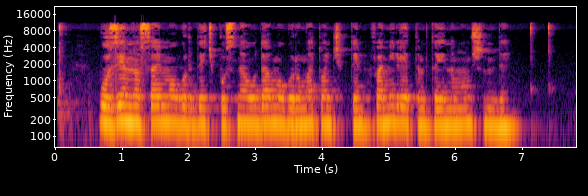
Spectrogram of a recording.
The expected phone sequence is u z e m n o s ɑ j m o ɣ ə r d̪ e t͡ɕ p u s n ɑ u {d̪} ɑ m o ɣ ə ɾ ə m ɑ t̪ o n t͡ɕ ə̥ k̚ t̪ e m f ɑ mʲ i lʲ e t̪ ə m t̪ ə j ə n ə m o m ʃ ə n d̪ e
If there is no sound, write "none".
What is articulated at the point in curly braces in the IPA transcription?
d̪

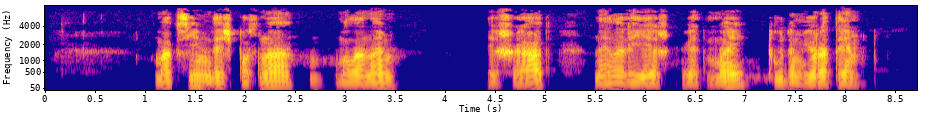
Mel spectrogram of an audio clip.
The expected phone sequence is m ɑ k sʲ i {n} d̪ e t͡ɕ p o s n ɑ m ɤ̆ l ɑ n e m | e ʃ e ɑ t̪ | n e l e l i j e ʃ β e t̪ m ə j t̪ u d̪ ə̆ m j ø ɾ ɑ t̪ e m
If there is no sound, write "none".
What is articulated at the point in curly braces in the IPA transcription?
m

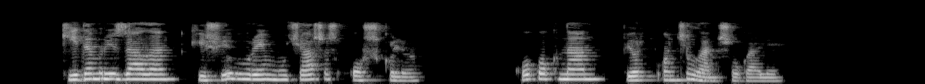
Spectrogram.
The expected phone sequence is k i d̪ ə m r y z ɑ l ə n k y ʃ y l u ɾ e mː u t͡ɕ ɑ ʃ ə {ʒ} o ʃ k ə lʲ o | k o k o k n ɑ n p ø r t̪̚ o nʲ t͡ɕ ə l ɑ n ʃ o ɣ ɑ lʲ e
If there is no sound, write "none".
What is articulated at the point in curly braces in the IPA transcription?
ʃ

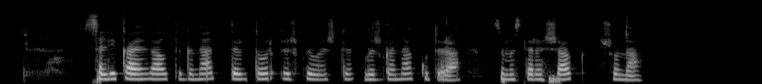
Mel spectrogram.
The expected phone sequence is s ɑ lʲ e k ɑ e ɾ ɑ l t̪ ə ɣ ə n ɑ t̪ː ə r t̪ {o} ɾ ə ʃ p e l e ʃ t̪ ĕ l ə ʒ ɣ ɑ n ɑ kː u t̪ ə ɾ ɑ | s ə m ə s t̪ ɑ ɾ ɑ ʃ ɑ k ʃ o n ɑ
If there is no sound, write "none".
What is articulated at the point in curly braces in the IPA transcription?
o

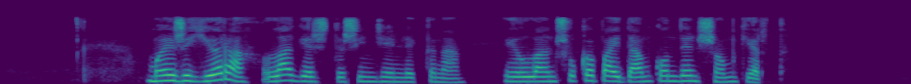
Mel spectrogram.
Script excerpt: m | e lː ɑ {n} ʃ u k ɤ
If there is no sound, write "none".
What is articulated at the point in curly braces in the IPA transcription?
n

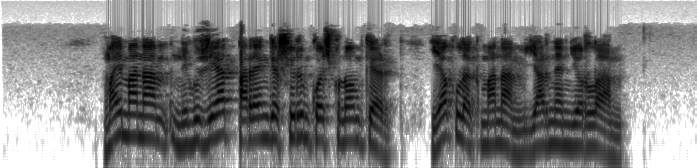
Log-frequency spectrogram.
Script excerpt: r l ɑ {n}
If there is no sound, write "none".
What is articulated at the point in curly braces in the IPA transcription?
m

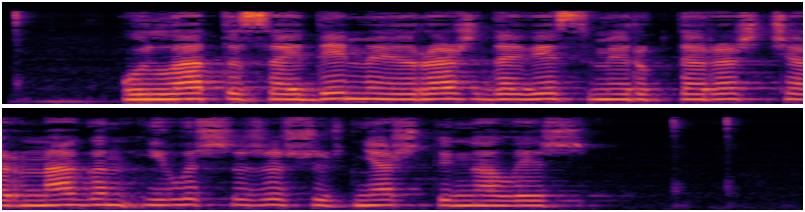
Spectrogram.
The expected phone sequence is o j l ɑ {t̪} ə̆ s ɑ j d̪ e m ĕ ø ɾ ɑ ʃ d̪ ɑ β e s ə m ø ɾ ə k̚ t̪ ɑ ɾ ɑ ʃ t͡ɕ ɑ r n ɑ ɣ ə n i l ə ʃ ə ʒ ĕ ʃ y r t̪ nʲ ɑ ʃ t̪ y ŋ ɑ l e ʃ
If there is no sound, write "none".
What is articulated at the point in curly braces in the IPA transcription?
t̪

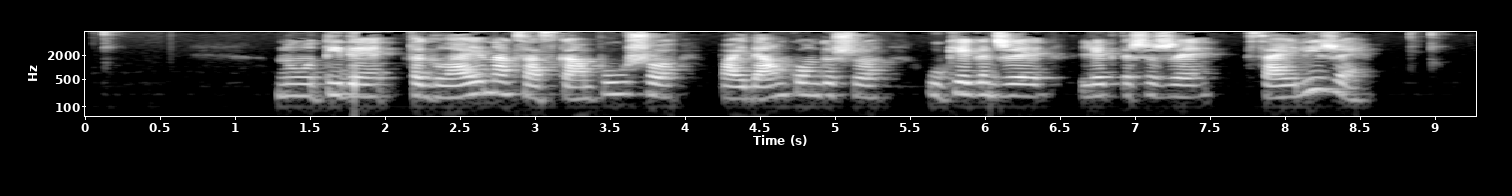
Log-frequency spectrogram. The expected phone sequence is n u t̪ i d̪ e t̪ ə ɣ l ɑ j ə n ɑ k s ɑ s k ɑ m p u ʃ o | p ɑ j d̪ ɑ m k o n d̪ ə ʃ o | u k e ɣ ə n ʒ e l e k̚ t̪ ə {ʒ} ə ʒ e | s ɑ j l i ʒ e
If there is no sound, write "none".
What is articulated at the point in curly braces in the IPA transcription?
ʃ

